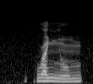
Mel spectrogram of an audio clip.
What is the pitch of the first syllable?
high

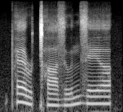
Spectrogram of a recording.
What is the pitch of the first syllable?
falling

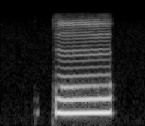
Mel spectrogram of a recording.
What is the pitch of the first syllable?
high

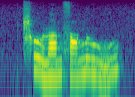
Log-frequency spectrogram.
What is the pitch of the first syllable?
falling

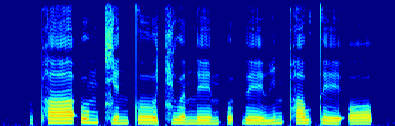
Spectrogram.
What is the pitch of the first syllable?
rising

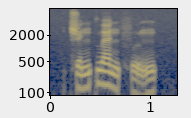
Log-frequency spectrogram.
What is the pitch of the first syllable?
rising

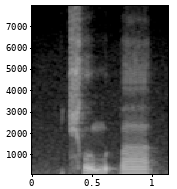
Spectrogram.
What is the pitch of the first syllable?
falling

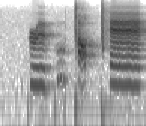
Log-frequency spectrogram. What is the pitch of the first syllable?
low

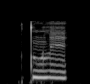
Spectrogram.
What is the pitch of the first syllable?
high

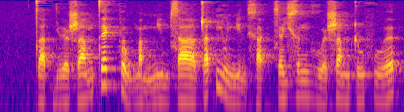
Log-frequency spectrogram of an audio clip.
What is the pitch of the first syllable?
low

